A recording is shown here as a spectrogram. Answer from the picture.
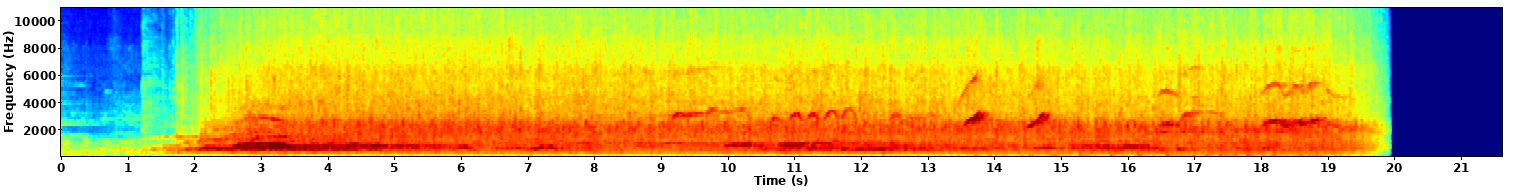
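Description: Concert audience applauding at the end of a piano performance, breaking out about two seconds in after a short hush, with shouts and whistles through it, and cut off at the very end.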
